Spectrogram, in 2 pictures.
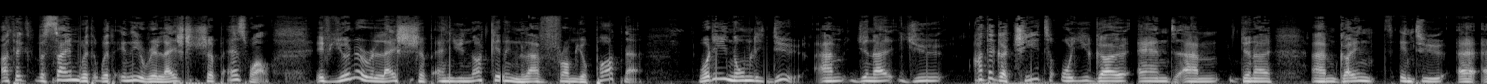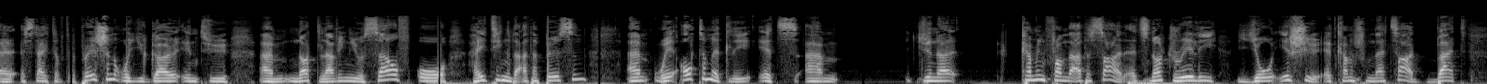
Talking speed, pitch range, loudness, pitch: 175 wpm, 135-170 Hz, -20 LUFS, 155 Hz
